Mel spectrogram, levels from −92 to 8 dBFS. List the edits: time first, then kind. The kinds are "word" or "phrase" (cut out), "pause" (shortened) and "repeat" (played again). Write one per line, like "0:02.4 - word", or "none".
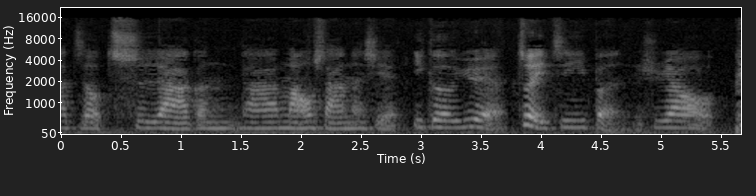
0:02.9 - pause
